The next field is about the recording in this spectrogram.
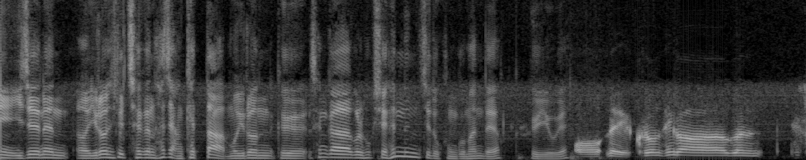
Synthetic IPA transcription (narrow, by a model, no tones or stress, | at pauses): iid͡ʑe̞nɯnʌiɾʌnɕʰiɭt͡ɕʰe̞ɡɯnɦad͡ʑiankʰe̞t̚t͈amwʌiɾʌnkɯsʰe̞ŋɡaɡɯɭɸok̚ɕ͈iɦe̞nːɯnd͡ʑidokuŋɡumɦande̞jokɯiue̞ʌne̞kɯɾʌnsʰeŋɡaɡɯnhes͈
